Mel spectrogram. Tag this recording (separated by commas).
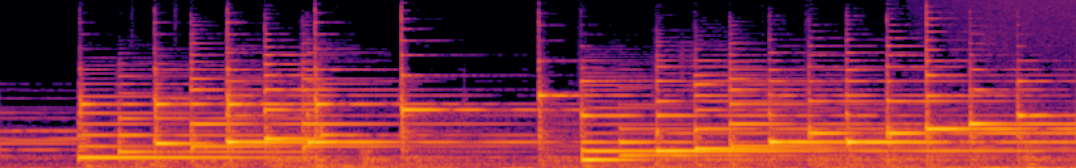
Musical instrument, Music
